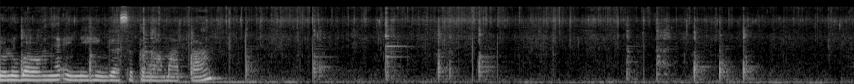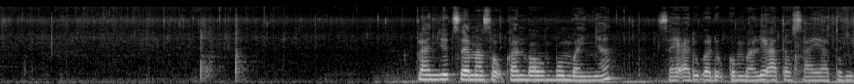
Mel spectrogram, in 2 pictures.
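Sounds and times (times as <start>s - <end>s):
shallots sizzling in hot oil: 0.0s - 17.0s
metal spatula scraping a wok: 0.1s - 8.8s.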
